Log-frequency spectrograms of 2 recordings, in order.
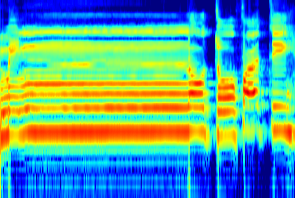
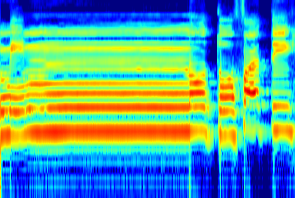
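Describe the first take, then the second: Both takes have the same delivery.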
